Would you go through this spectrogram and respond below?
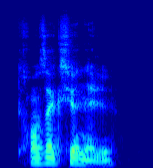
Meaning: transactional
- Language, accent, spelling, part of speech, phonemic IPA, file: French, France, transactionnel, adjective, /tʁɑ̃.zak.sjɔ.nɛl/, LL-Q150 (fra)-transactionnel.wav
